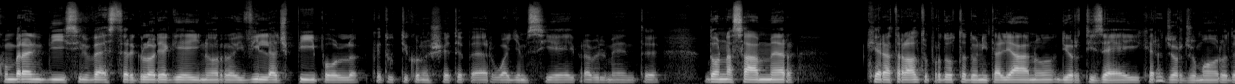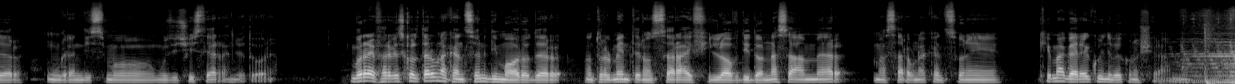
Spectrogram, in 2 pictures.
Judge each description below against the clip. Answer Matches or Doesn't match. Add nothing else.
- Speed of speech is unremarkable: Matches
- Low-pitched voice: Matches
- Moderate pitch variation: Doesn't match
